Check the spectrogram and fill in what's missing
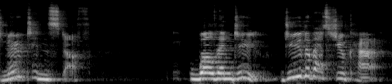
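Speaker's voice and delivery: lightly voiced brisk orders; fussy shopping instructions; a hint of Rat bargaining over the shopping; Rat giving orders. A narrator's reading. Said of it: "muttered conversation".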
